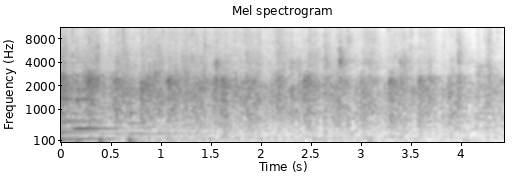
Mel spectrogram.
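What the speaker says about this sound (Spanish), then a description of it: "esta cosa tan bonita que me hace sentir su aplauso de verdad" Applause from a festival audience, a full crowd clapping steadily and gradually easing off, with a faint musical tone lingering at the start.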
